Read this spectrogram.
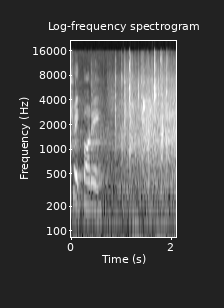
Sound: applause

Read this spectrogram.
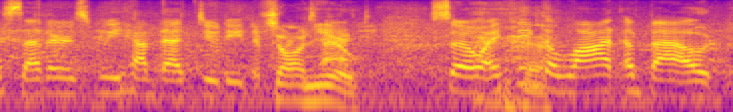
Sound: laughs

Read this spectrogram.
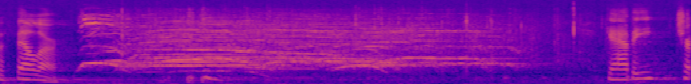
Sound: audience cheering; audience applauding

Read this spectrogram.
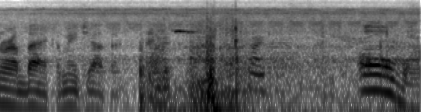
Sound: door slams

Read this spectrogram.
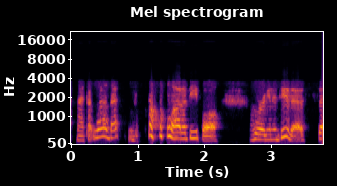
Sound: laughing

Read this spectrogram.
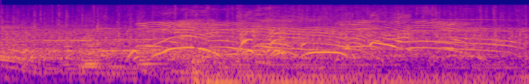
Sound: cheering

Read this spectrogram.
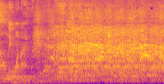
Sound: audience laughing

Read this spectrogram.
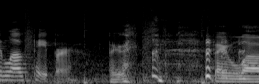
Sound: both laugh

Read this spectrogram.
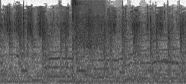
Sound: fire roaring

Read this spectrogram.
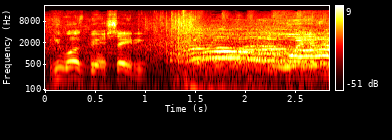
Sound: audience exclaiming

